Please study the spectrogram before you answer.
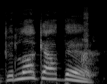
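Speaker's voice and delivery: very high, loud cheerful wish; prince voice. Acted. Prince wishing Raz luck before the race, high and bright. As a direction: send him off like an excited young prince.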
